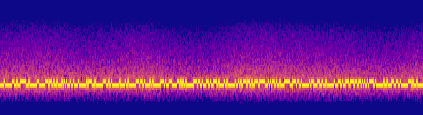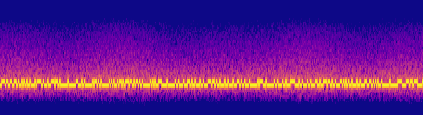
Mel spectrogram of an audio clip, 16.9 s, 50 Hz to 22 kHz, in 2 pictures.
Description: RTTY (45.45 baud, 170 Hz shift), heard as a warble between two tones, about 1180 Hz centre, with radio static. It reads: … 6ZNK KHMR UAKJ ATS5 BPUA RE8H IJ31 CDYD DYM7 7Z90 486O …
